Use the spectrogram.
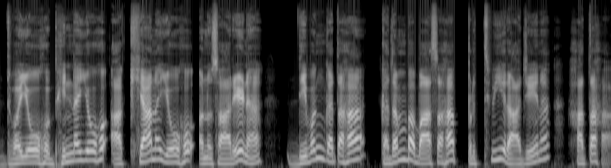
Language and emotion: Sanskrit, neutral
